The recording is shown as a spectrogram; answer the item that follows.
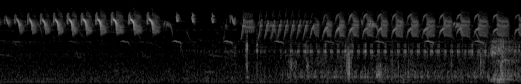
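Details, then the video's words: Grassland Yellow-Finch, a prolific singer, opens its song with a quick run of about ten sharp, very high chips, then a rapid, buzzy twittering trill. "Canto Do Canarinho Tipiu"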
